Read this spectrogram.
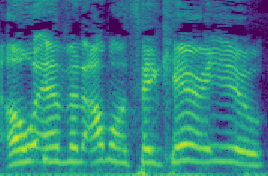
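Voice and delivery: loud, high-pitched sassy woman; hammed-up sassy lady coming to the rescue. Sassy lady comforting a lost little kid in a store, hammed-up sass. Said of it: "Looking for some sassy lady".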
